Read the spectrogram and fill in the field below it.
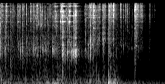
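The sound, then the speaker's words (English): Metal keys jangle and clink in a rapid, bright rattle, with a couple of sharper knocks as a door is closed and its lock is worked, before the jingling stops and falls silent. “Just as he finished his sentence, the professor turned off the lights and closed and locked the door behind him.”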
